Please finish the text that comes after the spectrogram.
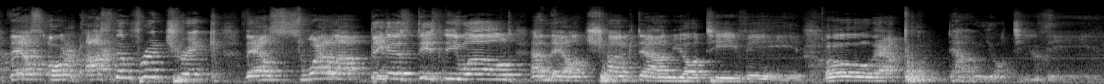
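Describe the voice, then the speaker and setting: A man performs spooky verse theatrically at a live reading. His voice sits very high and he takes his time, moving between suspense and chanting. The sound is distant, in an echoing room. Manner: dramatic, swinging from hushed suspense to loud chanting. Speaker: poet reading aloud at a live event. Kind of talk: theatrical spooky poetry recital. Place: live poetry event indoors, heard from a distance. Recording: roomy live venue, distant mic, faint noise.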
